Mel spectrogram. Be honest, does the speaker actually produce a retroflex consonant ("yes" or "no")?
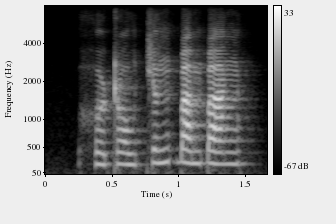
yes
